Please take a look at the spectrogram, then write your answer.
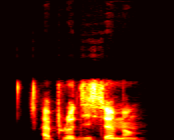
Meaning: plural of applaudissement
- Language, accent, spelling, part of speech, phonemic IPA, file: French, France, applaudissements, noun, /a.plo.dis.mɑ̃/, LL-Q150 (fra)-applaudissements.wav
